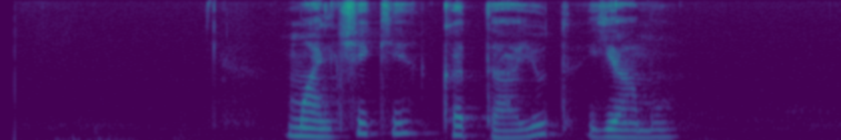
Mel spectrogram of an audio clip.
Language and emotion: Russian, neutral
